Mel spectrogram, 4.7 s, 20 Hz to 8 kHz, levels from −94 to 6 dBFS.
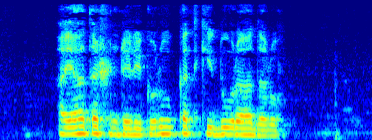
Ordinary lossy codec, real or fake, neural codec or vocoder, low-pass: MP3, 48 kbps; real; none; 7.2 kHz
